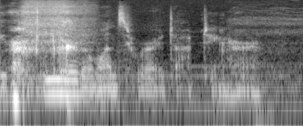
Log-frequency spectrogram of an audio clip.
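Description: Faint, whispery speech from a person's voice, fading away toward the end.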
